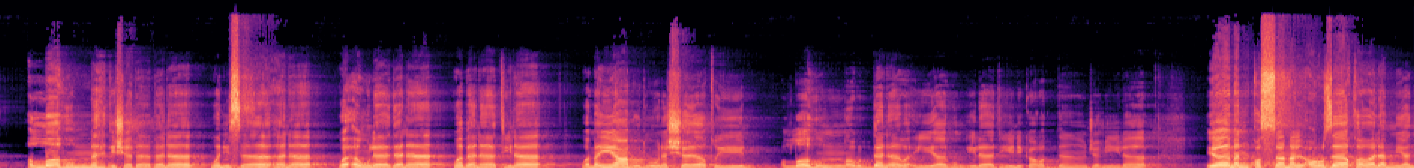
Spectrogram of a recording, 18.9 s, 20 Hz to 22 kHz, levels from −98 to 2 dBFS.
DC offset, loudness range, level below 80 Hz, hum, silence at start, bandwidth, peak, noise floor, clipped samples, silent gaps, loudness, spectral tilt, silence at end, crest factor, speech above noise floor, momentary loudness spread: under 0.1%; 8 LU; -42 dBFS; none; 0.4 s; over 20 kHz; 0 dBFS; -43 dBFS; under 0.1%; none; -13 LUFS; -3 dB/octave; 0 s; 14 dB; 30 dB; 13 LU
